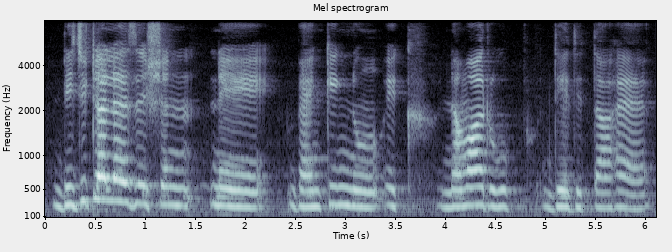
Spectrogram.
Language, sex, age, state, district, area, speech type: Punjabi, female, 45-60, Punjab, Jalandhar, urban, spontaneous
